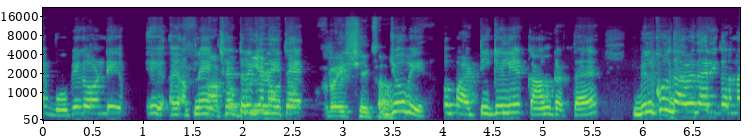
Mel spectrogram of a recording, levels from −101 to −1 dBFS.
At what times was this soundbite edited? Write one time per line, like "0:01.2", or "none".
0:04.0

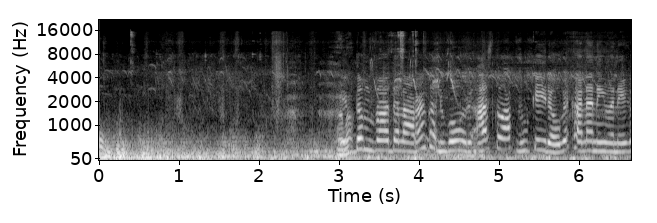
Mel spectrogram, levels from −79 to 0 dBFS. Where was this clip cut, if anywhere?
none

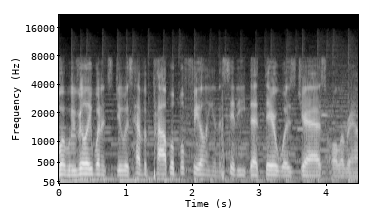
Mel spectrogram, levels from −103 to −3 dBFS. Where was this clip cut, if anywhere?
none

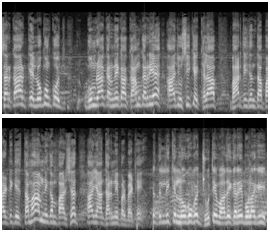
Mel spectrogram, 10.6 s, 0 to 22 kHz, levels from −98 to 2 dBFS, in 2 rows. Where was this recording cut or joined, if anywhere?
0:08.4

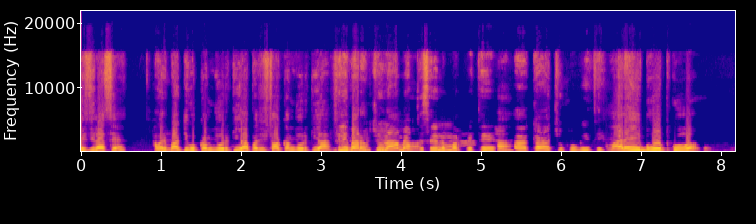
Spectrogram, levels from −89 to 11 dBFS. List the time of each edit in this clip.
0:03.2
0:06.6

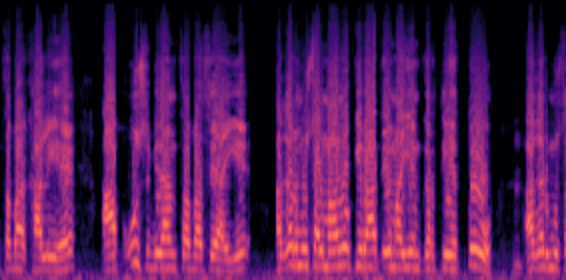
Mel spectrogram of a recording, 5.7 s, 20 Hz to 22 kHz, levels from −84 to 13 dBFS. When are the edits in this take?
none

